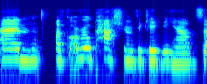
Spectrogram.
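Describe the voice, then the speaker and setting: Against a quiet background, a woman speaks in a British accent at a high pitch. Her tone is bright and sharp, and her intonation fairly even. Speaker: charity health professional lead. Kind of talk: presentation. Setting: video call. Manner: fast; casual, relaxed.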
